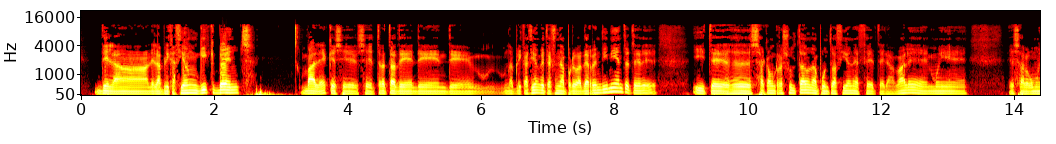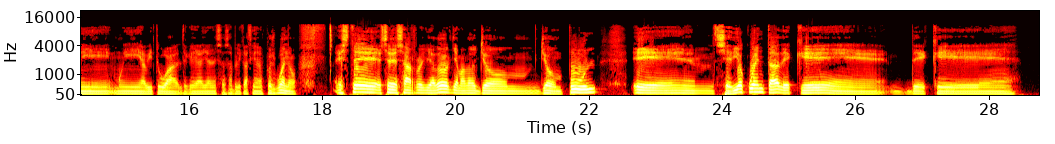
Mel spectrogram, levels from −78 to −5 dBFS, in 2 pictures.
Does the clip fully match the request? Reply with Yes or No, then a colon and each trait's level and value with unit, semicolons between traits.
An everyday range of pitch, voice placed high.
No: average, 3.5 semitones; low, 105 Hz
